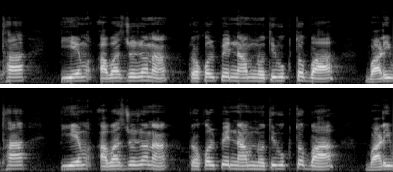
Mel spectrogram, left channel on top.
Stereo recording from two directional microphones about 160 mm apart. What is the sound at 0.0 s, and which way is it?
Speech, 15° left (ahead or behind).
